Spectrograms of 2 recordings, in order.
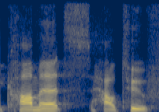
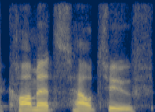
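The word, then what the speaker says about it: Qamets Hatuf: long O sounds, the Kometz Hautuf is your short vowel sound. Okay. The Kometz Hautuf is your short vowel sound like cost. Like cost.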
